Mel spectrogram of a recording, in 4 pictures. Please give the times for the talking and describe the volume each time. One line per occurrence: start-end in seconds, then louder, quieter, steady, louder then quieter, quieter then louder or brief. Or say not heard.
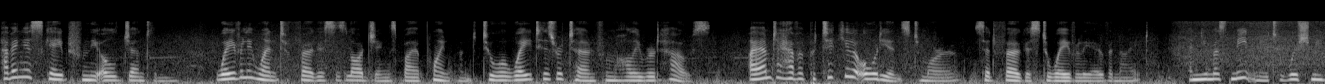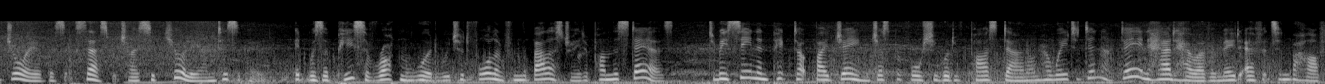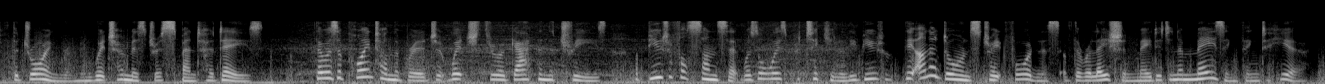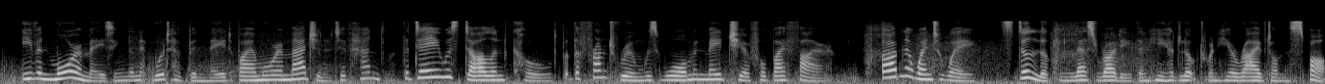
0.0-52.9 steady.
